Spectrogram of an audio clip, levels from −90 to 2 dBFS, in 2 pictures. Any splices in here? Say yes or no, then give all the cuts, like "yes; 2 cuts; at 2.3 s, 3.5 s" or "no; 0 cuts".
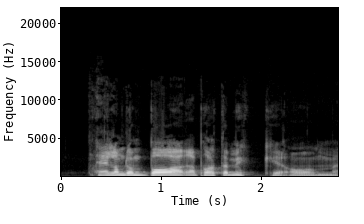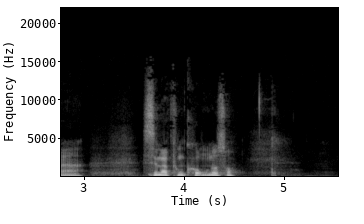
no; 0 cuts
